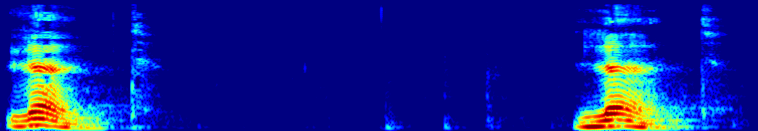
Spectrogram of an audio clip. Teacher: The ed is pronounced as a d because it comes after a voiced sound. N is a voiced sound.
